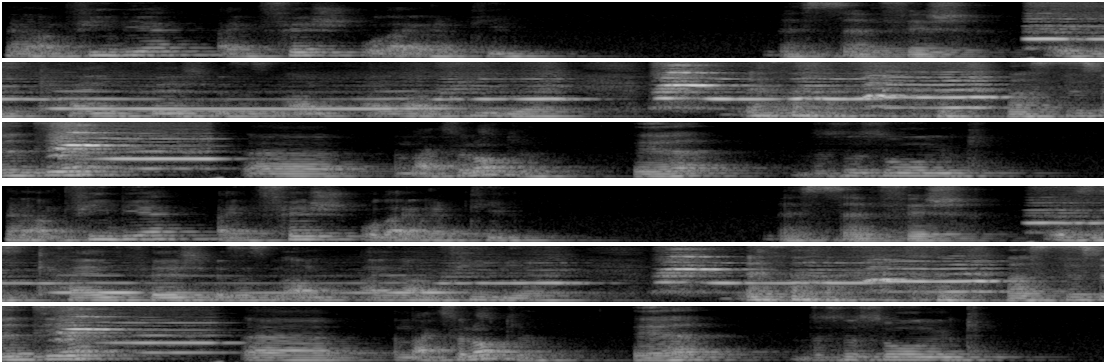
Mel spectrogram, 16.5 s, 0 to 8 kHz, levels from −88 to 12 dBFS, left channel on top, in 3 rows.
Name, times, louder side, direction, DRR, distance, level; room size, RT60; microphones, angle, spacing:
voice 1, 0.0-2.6 5.2-8.3 12.2-13.7 15.0-15.9, right 2 dB, 75° right, 3 dB, 0.8 m, -33 dB
voice 2, 3.9-4.8 9.2-11.5 14.2-14.5, right 1 dB, 35° right, -1 dB, 0.9 m, -31 dB
sound 1, 5.1-8.4 8.8-10.5 11.2-12.1, left 5 dB, 80° left, 0.5 m, -22 dB
3.2 x 2.7 x 3.3 m, 0.75 s
head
